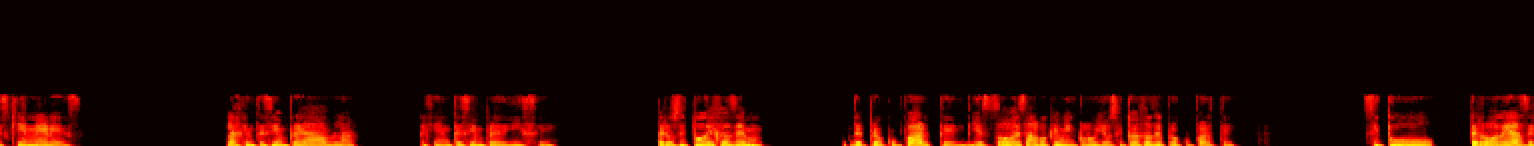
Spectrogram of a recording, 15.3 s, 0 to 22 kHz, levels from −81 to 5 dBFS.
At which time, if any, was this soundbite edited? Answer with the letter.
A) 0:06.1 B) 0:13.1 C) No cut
C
